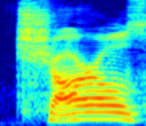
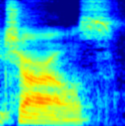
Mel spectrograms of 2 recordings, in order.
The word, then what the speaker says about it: Charles: do understand why but it's a CH so I'm gonna say Charles I'll just say Leclerc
